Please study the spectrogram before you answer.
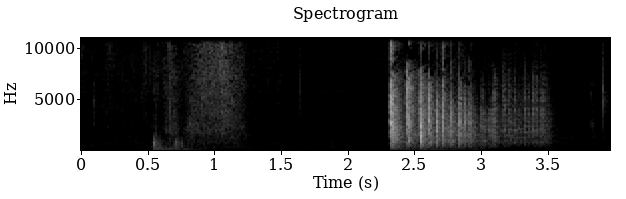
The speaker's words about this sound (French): prêt pour le lancer de dés allez vas-y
